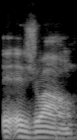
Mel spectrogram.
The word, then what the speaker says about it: João: Technically, the name is João. That's how it's pronounced in Portuguese, but everybody just seems to call me either Joao or Joao. But either one, I don't really mind.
